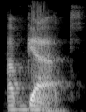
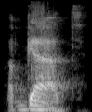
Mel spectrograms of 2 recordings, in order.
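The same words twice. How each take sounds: First: The word have is reduced to a v sound. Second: The same.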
